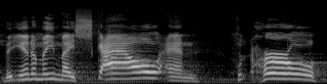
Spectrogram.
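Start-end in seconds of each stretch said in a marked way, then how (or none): none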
